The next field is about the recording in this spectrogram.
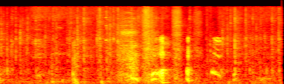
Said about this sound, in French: Vous savez très bien ce que je suis en train de taper dans Google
